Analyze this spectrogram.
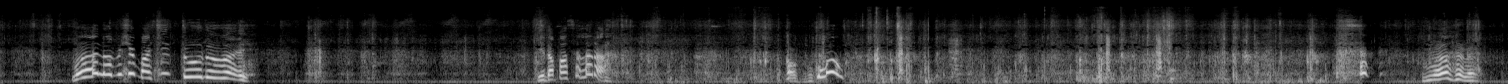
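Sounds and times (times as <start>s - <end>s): bicycle rattling and knocking: 0.0s - 15.0s
bike striking the ground: 0.0s - 15.0s
tyre noise on dirt: 0.0s - 15.0s
person exclaiming: 8.0s - 8.6s.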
